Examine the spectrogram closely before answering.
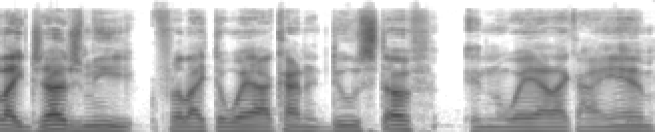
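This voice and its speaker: Heard on a very clean recording with a silent background, a man with an American accent talks at a very fast pace. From New York. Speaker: streamer. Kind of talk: casual chat.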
